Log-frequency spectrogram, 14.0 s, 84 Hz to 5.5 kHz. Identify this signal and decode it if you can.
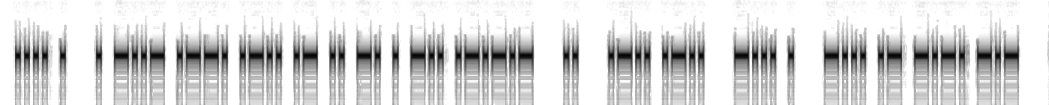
Morse code, heard as a keyed tone, about 20 wpm, 600 Hz. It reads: HE EXPLAINED. I LL BE BACK
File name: the old man and the sea / the old man and the sea part 1 20wpm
